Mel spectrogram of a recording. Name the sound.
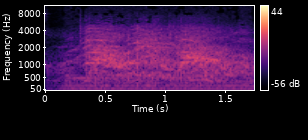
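wrestling crowd cheering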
